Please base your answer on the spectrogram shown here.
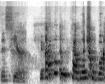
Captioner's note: laughing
